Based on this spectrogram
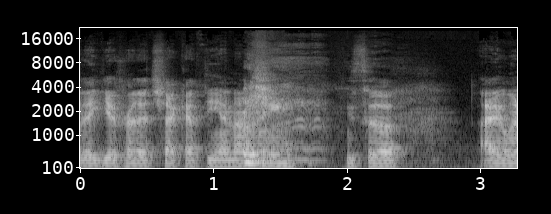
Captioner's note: laughs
